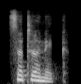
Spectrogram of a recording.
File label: "saturnic", Indian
